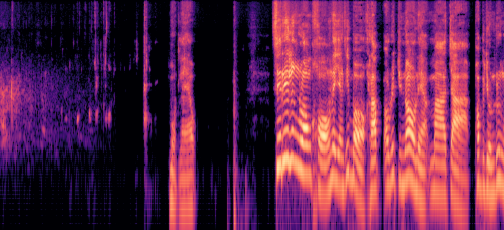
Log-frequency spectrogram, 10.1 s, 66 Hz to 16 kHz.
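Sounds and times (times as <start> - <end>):
tea drips: 0.8 - 3.1
tea pouring into a cup: 1.4 - 3.0
speech: 3.4 - 4.0, 5.5 - 10.0.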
